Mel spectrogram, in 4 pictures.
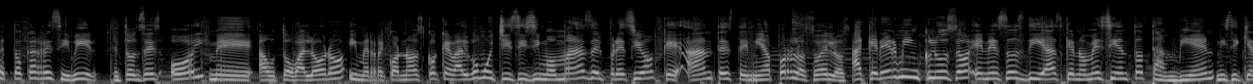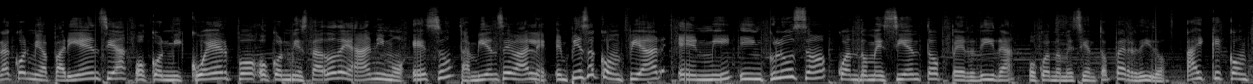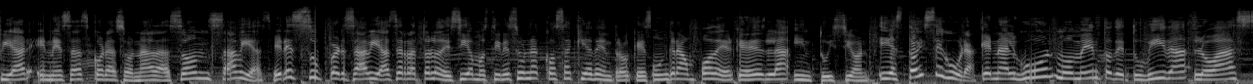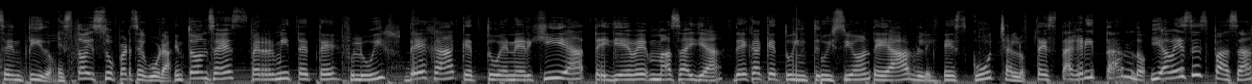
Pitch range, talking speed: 215-270 Hz, 165 wpm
